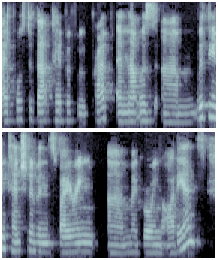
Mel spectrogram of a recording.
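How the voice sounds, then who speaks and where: A woman with a Canadian accent speaks at a moderate pace with hardly any pauses, her fairly low pitch showing ordinary variation in a plain, everyday voice. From Ontario, Canada. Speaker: fitness and nutrition coach. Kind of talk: casual interview.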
